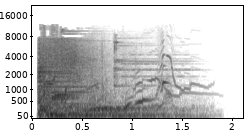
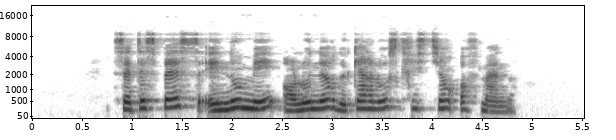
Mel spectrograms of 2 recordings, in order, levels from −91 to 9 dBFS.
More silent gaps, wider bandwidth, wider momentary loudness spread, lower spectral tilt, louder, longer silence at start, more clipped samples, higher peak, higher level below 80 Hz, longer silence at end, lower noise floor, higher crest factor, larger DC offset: neither; first, 12 kHz vs 9.6 kHz; first, 17 LU vs 12 LU; about the same, -4.5 dB/octave vs -4 dB/octave; about the same, -17 LUFS vs -17 LUFS; second, 0.05 s vs 0.8 s; neither; about the same, -2 dBFS vs -2 dBFS; first, -26 dBFS vs -62 dBFS; about the same, 0.6 s vs 0.7 s; second, -52 dBFS vs -79 dBFS; about the same, 16 dB vs 16 dB; neither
